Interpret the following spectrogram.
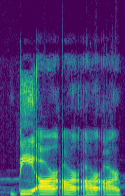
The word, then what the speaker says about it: BRRRR: BRRRR, pronounced BRR, stands for buy, renovate, rent, refinance, repeat.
